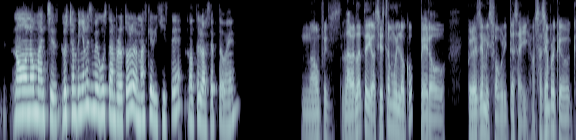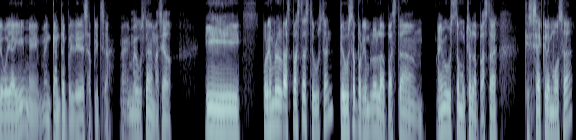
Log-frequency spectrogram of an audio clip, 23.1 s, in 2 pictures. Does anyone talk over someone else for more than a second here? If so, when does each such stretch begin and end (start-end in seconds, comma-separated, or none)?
none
